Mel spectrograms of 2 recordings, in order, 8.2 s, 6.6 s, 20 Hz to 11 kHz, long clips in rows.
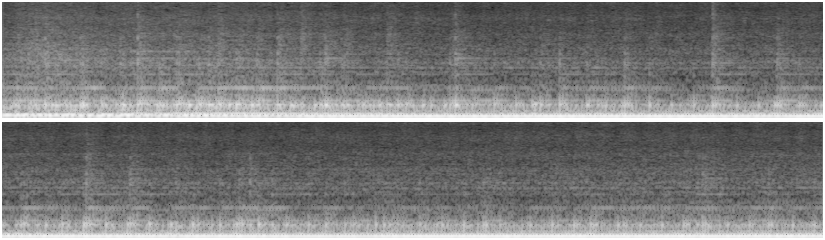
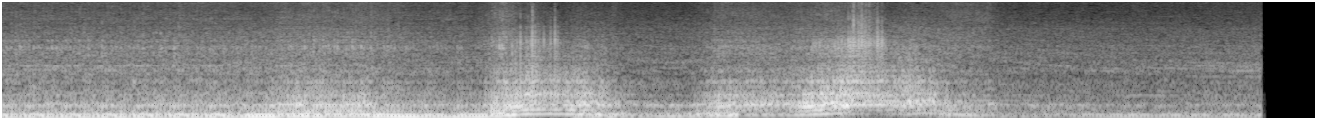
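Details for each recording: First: W204 Mercedes C63 AMG V8 cold start at idle with full aftermarket exhaust (long tube headers, sports cats, new mid and rear silencers) as supplied by the shop: deep, heavy rumble with droning low boom and little crispness; exhaust drone before modification. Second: Mercedes W204 C63 AMG V8 with a new full exhaust (long-tube headers, sport cats, new mid and rear silencers), modified configuration: much louder, deep even rumble with two clean throttle blips, no drone, rattle or buzz; normal healthy exhaust note.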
